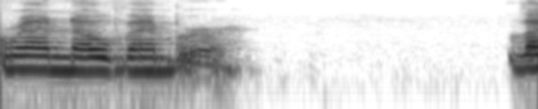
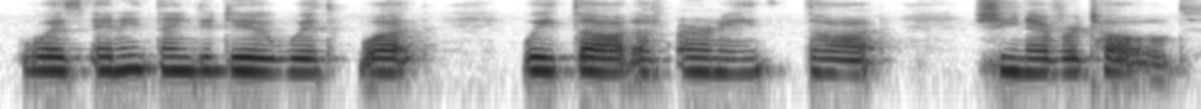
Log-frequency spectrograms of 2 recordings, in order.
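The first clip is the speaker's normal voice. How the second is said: ordinary talk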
